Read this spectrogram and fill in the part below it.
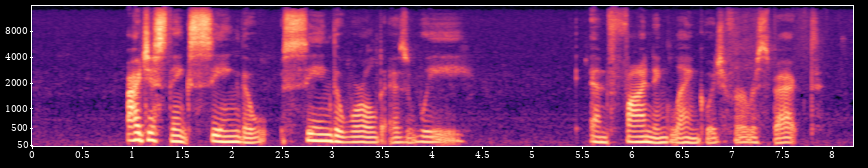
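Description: A middle-aged woman speaks with animation, close to a microphone.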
